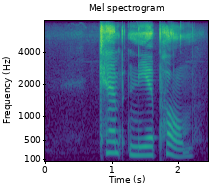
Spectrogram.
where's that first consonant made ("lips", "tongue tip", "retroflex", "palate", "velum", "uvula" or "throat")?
velum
